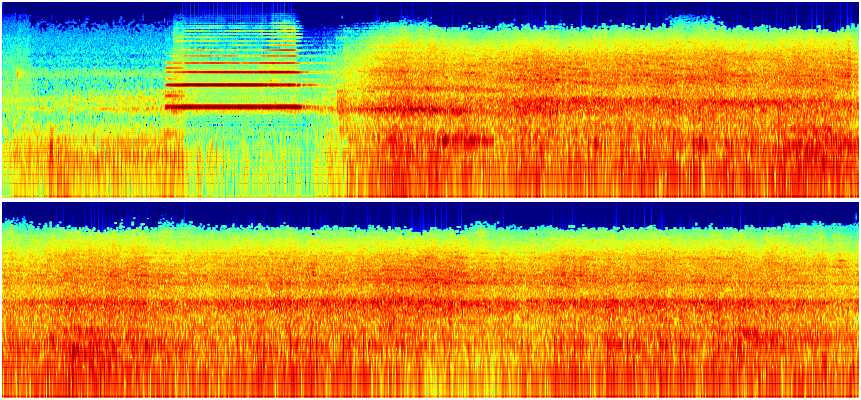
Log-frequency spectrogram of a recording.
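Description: Electric locomotive's horn sounding one steady blast of about two seconds, then a long passenger train passing at speed close by: the rumble and clatter of the coaches' wheels, which cuts off suddenly at the end.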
